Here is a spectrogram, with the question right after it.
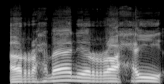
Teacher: Ar-Rahma, Ar-Rahma-nya mad asli, ninya kosar, nir alif lam samsiah. Nir ro-nya dibaca tebel.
